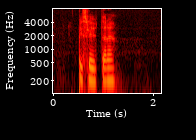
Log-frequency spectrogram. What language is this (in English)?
Swedish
